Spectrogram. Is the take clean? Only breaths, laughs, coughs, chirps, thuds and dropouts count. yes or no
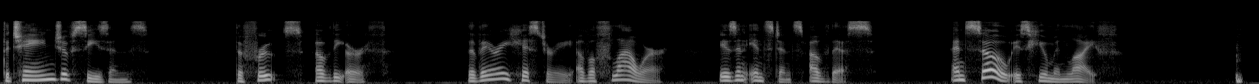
no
